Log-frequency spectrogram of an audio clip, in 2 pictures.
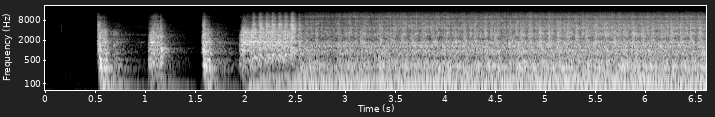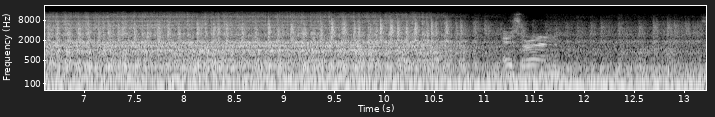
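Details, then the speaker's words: Sea-Doo Sportster 1800 jet boat, twin Rotax 717 two-stroke engines, stored in a barn 18+ months, good compression, started with carb cleaner, run briefly about 2,000 rpm without cooling water: three cranking bursts, then a steady, even two-stroke drone. "I don't want to run it too long with the uh with no water flowing but that engine is running it appeared to be running r or more than just the brake cleaner there"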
